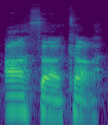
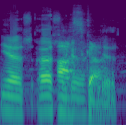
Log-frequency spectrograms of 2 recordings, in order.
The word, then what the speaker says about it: Asaka: why that's that's why your name is pronounced Asaka not Yesa yeah Asaka I mean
